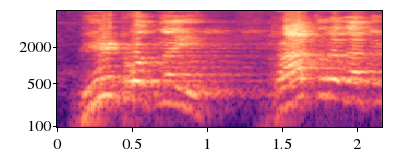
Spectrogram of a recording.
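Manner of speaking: high, loud cry of "भेट होत नाही"; loud lament. Acted. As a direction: call out the grief. Preacher stresses the birds' grief. (मोठ्याने आक्रोश)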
